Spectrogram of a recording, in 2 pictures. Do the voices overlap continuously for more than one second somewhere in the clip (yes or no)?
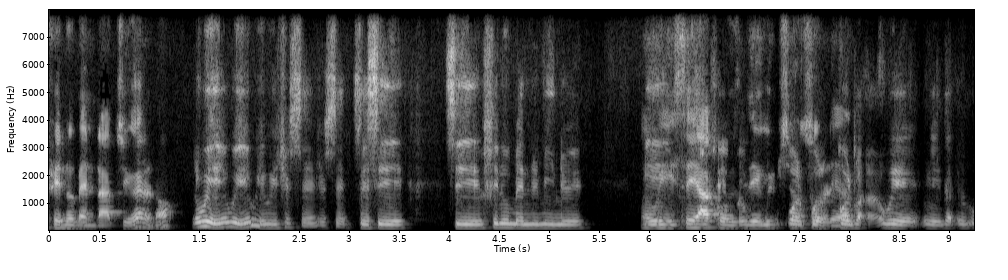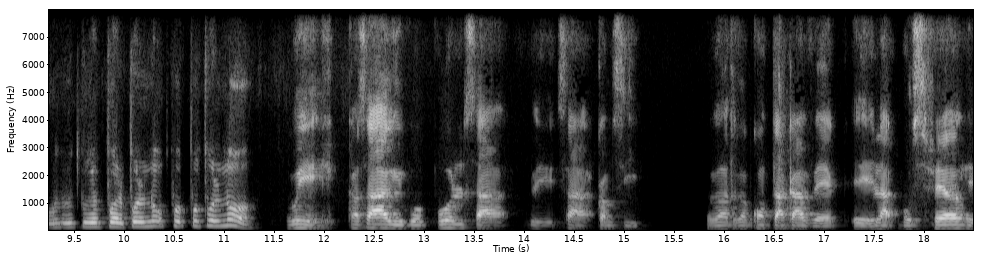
yes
